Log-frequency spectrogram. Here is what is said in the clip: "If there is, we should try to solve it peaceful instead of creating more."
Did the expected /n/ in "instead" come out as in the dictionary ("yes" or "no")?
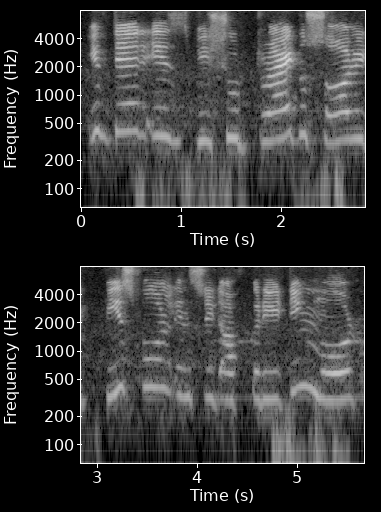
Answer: yes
